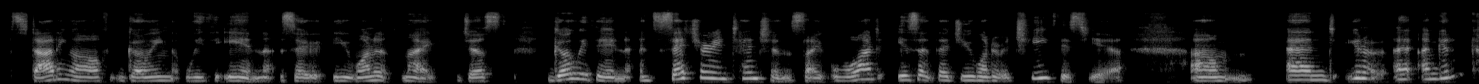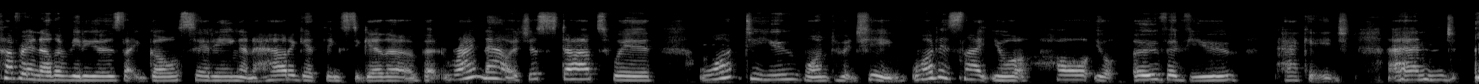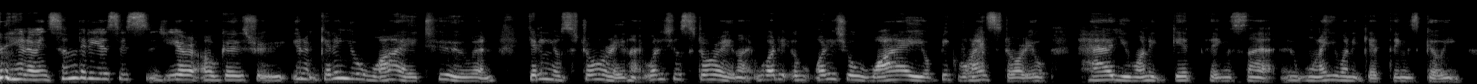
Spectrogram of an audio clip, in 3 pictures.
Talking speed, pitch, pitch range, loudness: 160 wpm, 215 Hz, 185-280 Hz, -30 LUFS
